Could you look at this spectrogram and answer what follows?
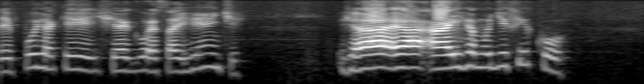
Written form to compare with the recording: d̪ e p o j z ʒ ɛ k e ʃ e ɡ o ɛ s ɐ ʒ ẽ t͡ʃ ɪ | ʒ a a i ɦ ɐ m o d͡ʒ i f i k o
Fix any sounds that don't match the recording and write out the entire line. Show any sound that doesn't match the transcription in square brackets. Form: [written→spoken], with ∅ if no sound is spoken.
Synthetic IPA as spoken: d̪ e p o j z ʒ [ɛ→a] k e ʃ e ɡ o ɛ s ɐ ʒ ẽ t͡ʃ ɪ | ʒ a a i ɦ ɐ m o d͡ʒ i f i k o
